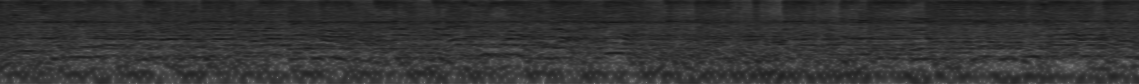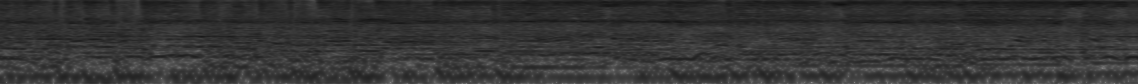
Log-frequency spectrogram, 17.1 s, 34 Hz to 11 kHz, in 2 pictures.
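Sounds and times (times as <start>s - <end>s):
live rock band playing: 0.0s - 17.0s
person singing: 0.0s - 17.0s.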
